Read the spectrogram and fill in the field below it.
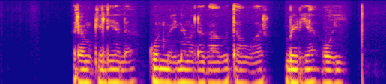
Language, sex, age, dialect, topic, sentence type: Chhattisgarhi, male, 18-24, Northern/Bhandar, agriculture, question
